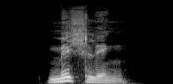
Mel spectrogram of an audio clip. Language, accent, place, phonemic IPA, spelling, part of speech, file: German, Germany, Berlin, /ˈmɪʃlɪŋ/, Mischling, noun, De-Mischling.ogg
- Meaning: 1. hybrid 2. half-breed, breed (short form); person of mixed race 3. Mischling (one who is partly of Jewish descent)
